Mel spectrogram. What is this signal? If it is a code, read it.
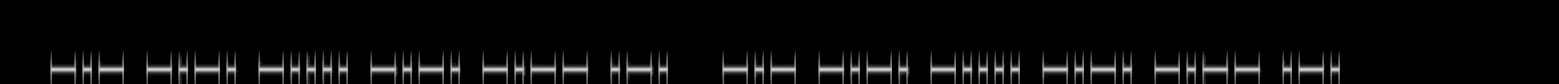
Morse code, heard as a keyed tone, about 15 wpm, 700 Hz. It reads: KC6CYR KC6CYR
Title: USA Call Signs Repeated 2x 15wpm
